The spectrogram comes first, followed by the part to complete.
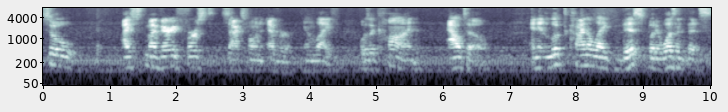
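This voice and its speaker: Through noticeable background noise and audible room echo, a man with a fairly high pitch and ordinary pitch variation talks at a fairly slow pace with long, frequent pauses. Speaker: saxophonist giving a masterclass. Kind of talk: masterclass talk. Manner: casual, hesitant with fillers.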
